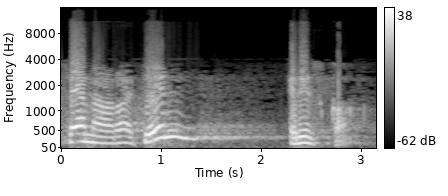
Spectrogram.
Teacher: اذا وصلنا هندغم ادغام كامل بدون غنة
